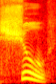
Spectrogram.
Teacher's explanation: bila kita sebut baris dhammah, muncung shu, dhammah kan, shu.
